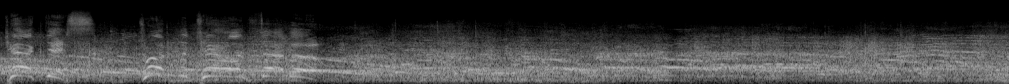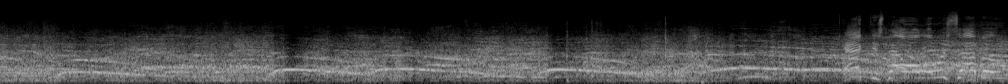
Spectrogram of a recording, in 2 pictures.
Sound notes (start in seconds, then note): 8.6 spectators cheering and applauding; 10.8 spectators cheering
